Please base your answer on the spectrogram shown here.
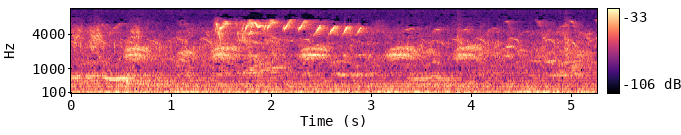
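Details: Black drongo chicks being fed by an adult give harsh, raspy begging notes mixed with a quick run of high, thin chips, over a steady low rumble of background noise.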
